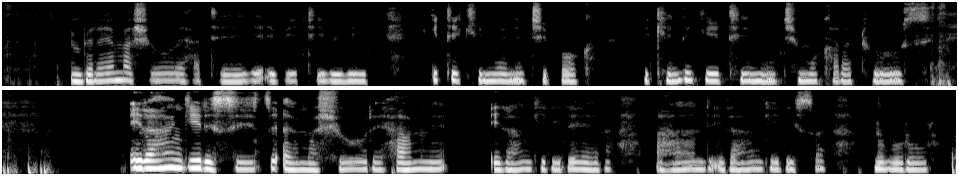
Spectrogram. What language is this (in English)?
Rundi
